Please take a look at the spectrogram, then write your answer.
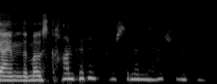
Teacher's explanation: I'm taking very large pauses as I speak I'm not giving the impression of any sort of confidence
